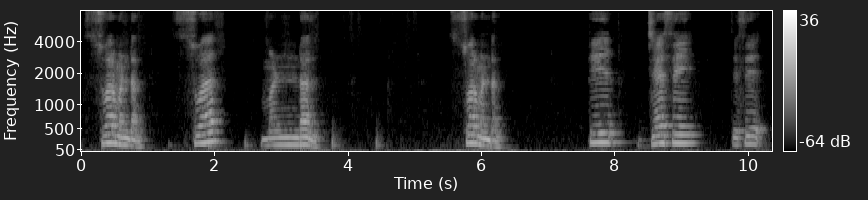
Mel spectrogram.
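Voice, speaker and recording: A woman teacher, drawing each word out slowly and saying it again and again so it sticks. Her voice sits a little low. The echoey room rings around her. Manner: slow, drawn-out repetition of words, drilling. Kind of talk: exam-prep lesson with a memory trick.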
